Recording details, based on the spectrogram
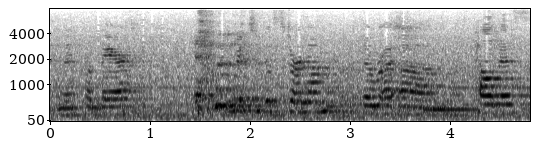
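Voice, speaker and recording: A woman is speaking. Her voice carries audible room echo amid loud background noise. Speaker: guest. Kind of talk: personal story told to a group. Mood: calm, earnest, somewhat hesitant. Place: gym. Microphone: camera far.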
